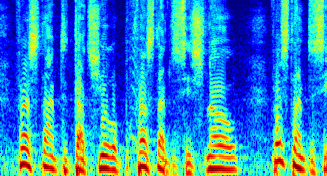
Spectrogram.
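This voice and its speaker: Over noticeable background noise, a man speaks in a high pitch. His pace is fairly quick. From Israel. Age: 60s. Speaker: cruise ship cocktail pianist. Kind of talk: interview.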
